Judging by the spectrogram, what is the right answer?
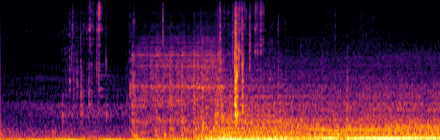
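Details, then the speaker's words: Subaru Forester on cold start: rapid light clatter over the fast idle, identified as a loose, failing timing belt tensioner rather than Subaru rod knock; tensioner to be replaced. "Alright, so I hope you heard that sound, and actually this is not the typical rod knock, Subaru rod knock that you can expect from Subaru. The engine is still going well. This is coming from something else, and this is actually the timing belt tensioner, and this is what I'm gonna change today."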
